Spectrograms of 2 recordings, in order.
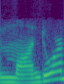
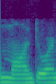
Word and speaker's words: Maunder: It's the Mondor minimum, and the Mondor minimum is that the sun's hot spots are cooling off.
